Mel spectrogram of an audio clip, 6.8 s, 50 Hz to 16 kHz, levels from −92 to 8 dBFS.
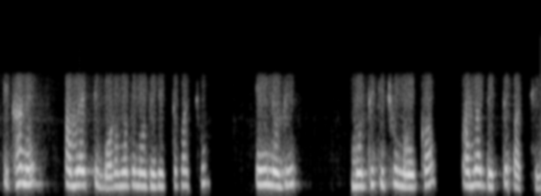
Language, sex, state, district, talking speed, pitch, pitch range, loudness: Bengali, female, West Bengal, Jalpaiguri, 140 wpm, 260 Hz, 240-275 Hz, -16 LUFS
